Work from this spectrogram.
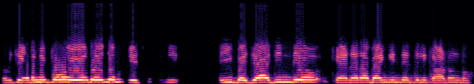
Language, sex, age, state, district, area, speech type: Malayalam, male, 18-30, Kerala, Alappuzha, rural, conversation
